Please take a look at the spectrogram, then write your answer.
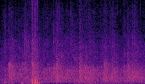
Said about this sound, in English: Well, thank you so much for sharing. Let's give him a round of applause here for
